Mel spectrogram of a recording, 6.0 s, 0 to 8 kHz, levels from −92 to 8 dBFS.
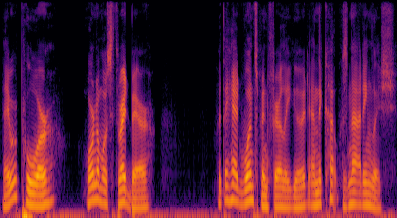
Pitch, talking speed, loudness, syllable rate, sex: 120 Hz, 190 wpm, -19 LUFS, 5.6 syllables/s, male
